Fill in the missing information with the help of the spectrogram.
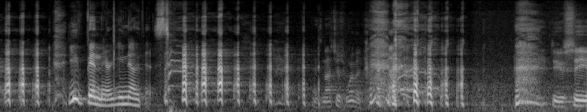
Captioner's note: laughter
